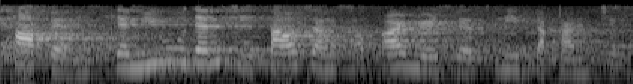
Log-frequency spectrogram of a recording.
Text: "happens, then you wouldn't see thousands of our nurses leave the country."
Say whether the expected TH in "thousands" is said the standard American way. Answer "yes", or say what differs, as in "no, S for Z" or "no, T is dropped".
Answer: no, T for TH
